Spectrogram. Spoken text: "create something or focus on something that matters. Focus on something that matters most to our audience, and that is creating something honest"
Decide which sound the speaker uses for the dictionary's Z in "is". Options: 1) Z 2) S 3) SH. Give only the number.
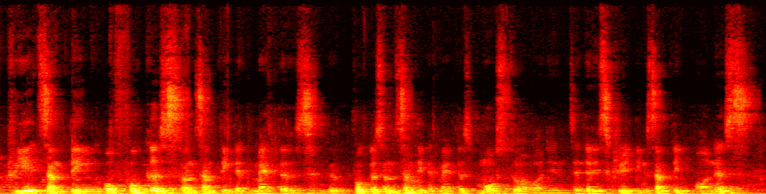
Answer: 2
